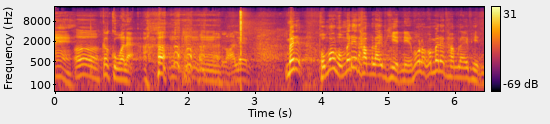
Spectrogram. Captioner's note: laughs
